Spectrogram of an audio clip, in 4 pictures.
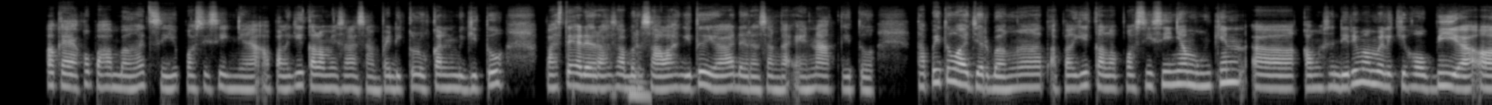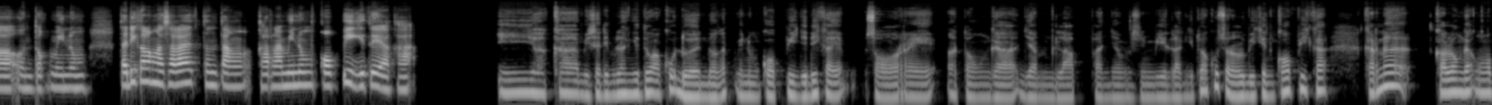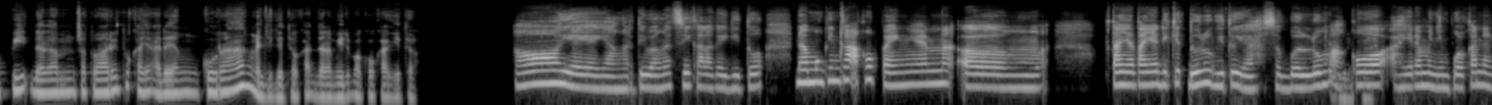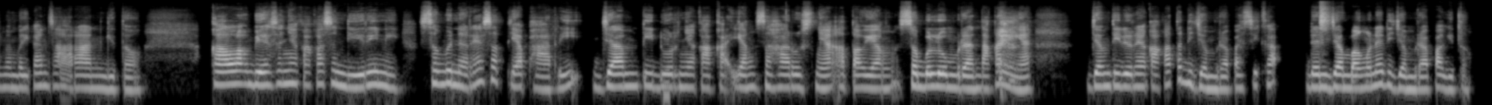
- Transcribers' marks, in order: other background noise; tapping
- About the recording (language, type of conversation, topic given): Indonesian, advice, Mengapa saya sulit tidur tepat waktu dan sering bangun terlambat?
- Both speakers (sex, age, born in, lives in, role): female, 20-24, Indonesia, Indonesia, advisor; male, 25-29, Indonesia, Indonesia, user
